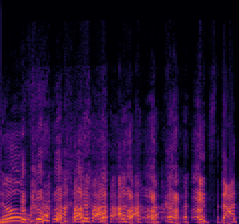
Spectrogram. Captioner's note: everyone laughs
